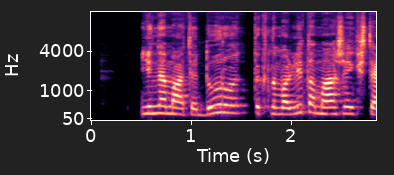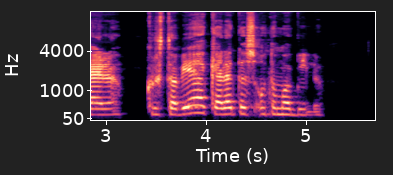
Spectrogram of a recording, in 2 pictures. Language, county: Lithuanian, Panevėžys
